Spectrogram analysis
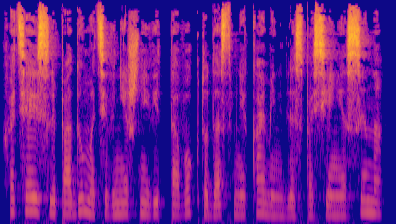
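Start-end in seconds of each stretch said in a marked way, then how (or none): none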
